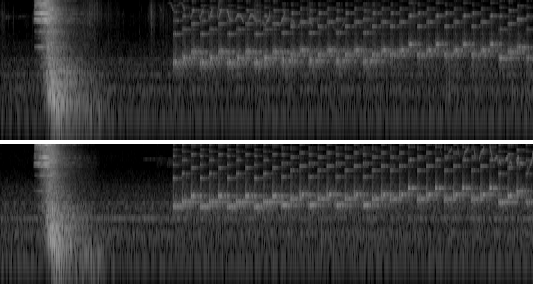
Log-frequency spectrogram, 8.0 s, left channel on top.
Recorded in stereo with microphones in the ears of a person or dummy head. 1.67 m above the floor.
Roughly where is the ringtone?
Right.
